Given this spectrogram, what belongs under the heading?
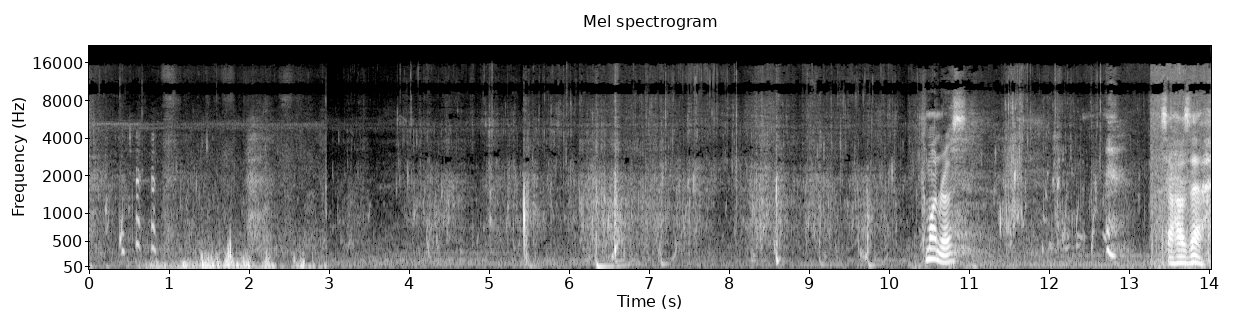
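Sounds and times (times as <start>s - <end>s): swimming strokes splashing: 3.0s - 13.6s.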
